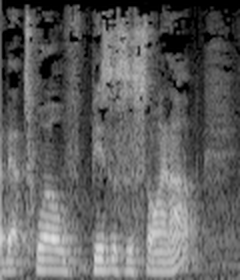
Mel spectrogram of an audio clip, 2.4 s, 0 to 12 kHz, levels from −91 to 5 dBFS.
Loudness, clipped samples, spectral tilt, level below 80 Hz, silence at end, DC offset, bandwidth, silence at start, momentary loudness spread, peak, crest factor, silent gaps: -16 LUFS; under 0.1%; -4 dB/octave; -56 dBFS; 0.15 s; under 0.1%; 11.5 kHz; 0 s; 6 LU; -4 dBFS; 14 dB; none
